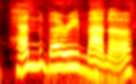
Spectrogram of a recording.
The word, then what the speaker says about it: Hanbury Manor: cool office space for Jags am we're at henbury Mana I'm told to pronounce it like that by Brian SE um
